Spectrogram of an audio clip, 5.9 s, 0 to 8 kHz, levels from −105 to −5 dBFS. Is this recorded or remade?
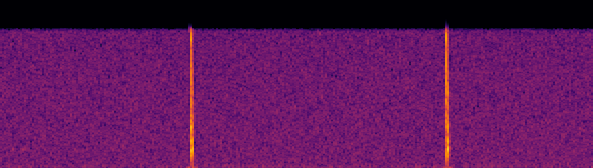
recorded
